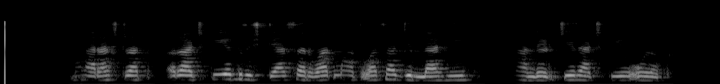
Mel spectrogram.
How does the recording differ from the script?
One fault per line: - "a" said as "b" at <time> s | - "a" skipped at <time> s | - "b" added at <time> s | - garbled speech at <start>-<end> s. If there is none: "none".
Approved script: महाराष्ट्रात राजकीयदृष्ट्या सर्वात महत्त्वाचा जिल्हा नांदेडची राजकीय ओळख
- "ही" added at 4.5 s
